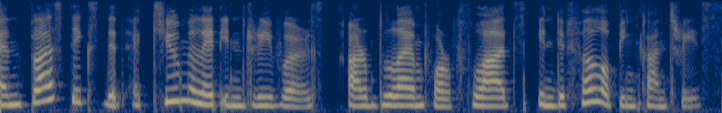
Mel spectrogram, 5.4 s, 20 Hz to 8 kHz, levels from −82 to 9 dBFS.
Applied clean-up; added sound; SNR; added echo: none; none; none; none.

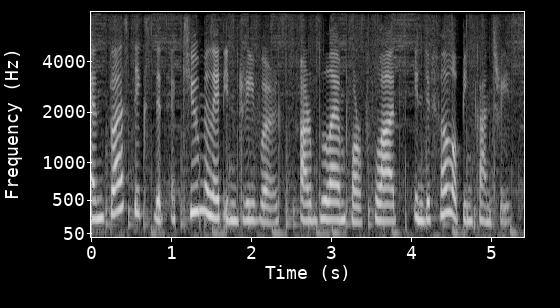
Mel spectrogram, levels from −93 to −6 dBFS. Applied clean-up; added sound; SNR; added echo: none; Drum / Drum kit; 19 dB; none.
